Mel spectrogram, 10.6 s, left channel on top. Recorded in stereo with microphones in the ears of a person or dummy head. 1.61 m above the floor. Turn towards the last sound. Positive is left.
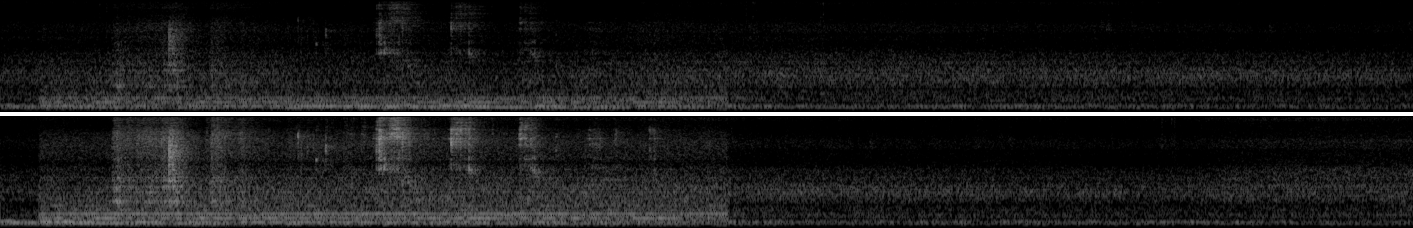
turn(degrees=-30)  # may be behind; listen again after turning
